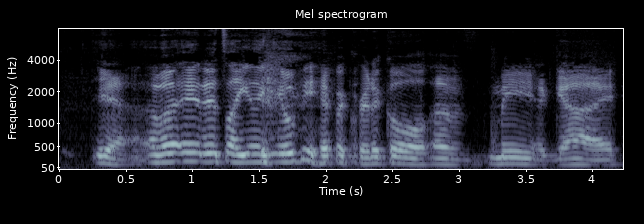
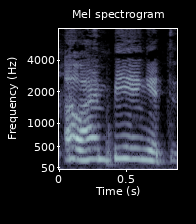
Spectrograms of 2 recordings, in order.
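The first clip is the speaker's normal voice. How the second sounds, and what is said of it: Teenage girl voice. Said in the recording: “That's my teenage girl voice. I'm being a teenage girl.”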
